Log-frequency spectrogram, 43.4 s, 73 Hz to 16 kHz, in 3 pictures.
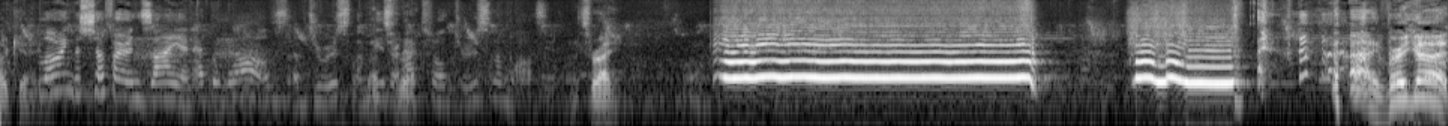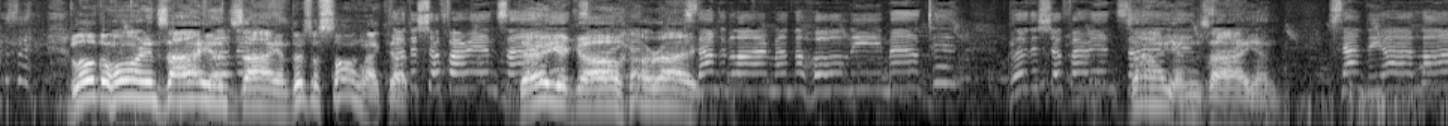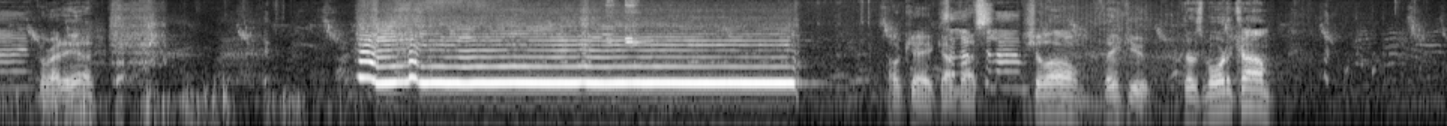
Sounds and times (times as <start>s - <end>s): Shofar: 7.1s - 10.6s, 11.3s - 12.5s, 32.5s - 37.2s
Wind instrument, woodwind instrument: 7.1s - 10.7s, 11.3s - 12.6s, 32.5s - 37.2s.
